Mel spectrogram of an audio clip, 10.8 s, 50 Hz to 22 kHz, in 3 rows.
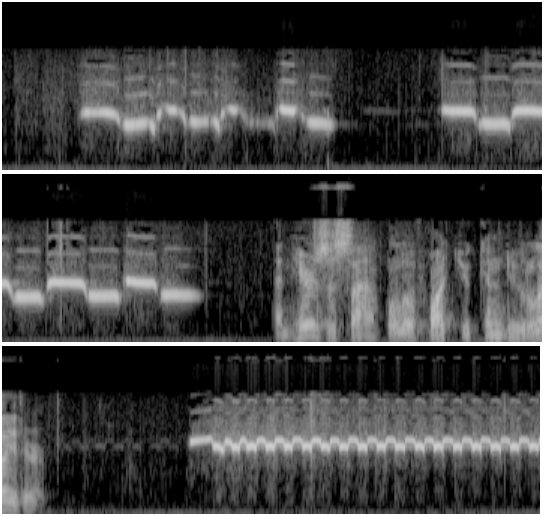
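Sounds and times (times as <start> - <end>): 
person whistling a clear steady tune: 0.5 - 2.3, 2.9 - 5.0, 8.4 - 10.7
speech: 5.4 - 7.6.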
